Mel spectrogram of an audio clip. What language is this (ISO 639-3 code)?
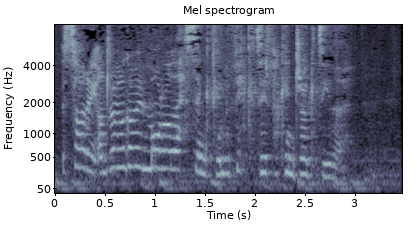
cym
